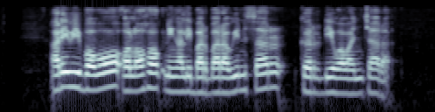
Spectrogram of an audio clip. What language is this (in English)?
Sundanese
